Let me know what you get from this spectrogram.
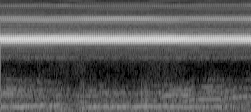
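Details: [['Short-tailed cricket (jangkrik gangsir) chirping very loudly: a steady, piercing high-pitched trill with a fainter higher overtone, continuous throughout, with faint low tonal sounds in the background.']]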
